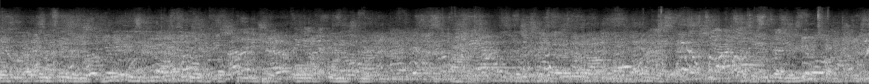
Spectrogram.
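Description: Many students talking at once in a lecture hall: steady overlapping chatter with no single voice standing out.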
